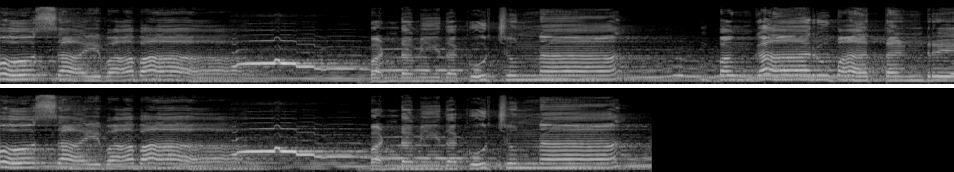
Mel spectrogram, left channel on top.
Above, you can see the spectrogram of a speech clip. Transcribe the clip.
సాయి బాబా బండ మీద కూర్చున్నా బంగారు మా తండ్రి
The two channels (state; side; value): drops out; right; at 6.6 s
